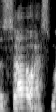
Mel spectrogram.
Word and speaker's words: psoas: And that's because the psoas muscle is connected to the lumbar spine. Look it up. It's got a silent P. P-S-O-A-S. Psoas muscle.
